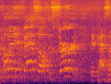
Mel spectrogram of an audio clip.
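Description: Speech only: a voice talking loudly, with a short break near the end.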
